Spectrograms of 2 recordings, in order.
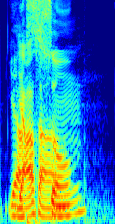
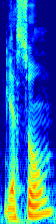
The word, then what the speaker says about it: Jas Sum: Is that how you say it? I know it's Yas. Yas, right? – Yasam. Yasam. – Kral. Yasam Kral.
